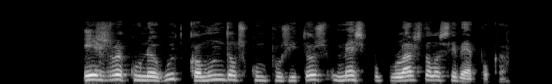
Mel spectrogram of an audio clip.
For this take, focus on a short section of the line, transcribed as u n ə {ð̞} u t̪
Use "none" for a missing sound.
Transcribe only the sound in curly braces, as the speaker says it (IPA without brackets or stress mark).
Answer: ɣ̞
